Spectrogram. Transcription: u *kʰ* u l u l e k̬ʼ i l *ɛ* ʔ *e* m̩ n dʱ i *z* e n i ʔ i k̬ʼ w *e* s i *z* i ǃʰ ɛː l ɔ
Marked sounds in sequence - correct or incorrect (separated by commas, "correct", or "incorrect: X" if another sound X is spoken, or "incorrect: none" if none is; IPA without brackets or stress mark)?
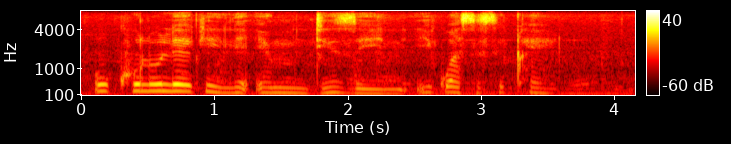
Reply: correct, correct, correct, correct, incorrect: a, incorrect: s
